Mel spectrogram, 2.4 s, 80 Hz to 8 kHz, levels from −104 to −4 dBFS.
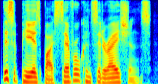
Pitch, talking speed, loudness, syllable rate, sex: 125 Hz, 125 wpm, -21 LUFS, 5.3 syllables/s, male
